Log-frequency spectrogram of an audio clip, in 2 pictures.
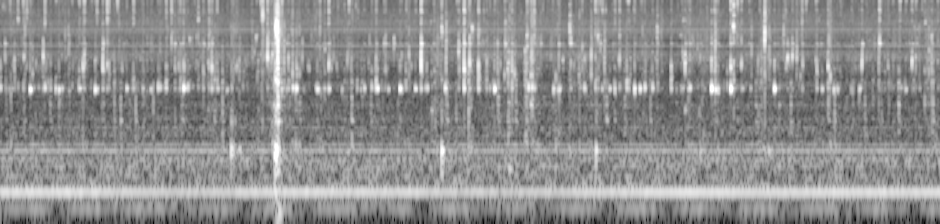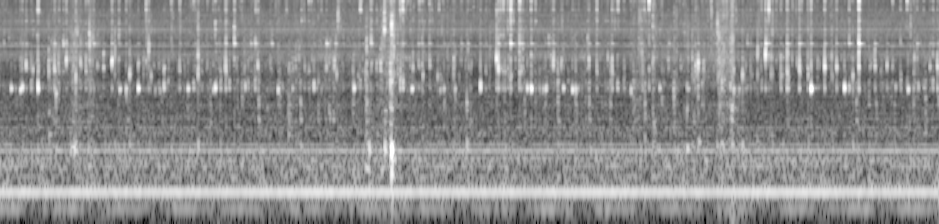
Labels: Is a vehicle heard?
no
